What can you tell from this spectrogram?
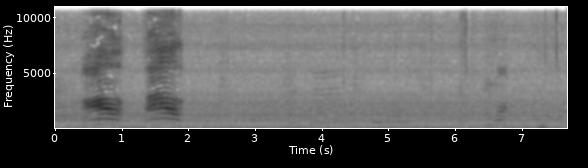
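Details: Male cat's mating call to a female in heat: two loud, bending meows in quick succession, then quiet background and a faint third meow near the end.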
